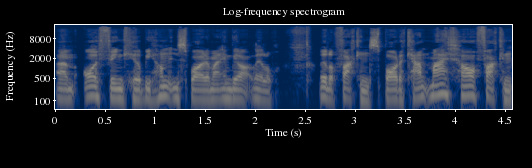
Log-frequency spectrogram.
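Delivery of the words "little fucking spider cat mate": put-on Australian accent. Imagining a character hunting Spider-Man, in an Australian accent. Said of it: "I am going to go with the Australian accent".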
